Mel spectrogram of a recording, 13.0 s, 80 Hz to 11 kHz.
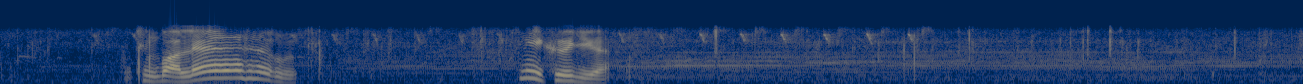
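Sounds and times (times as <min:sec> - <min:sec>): faint bird chirping: 0:02.9 - 0:09.5
scattered clicks: 0:07.0 - 0:11.6.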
